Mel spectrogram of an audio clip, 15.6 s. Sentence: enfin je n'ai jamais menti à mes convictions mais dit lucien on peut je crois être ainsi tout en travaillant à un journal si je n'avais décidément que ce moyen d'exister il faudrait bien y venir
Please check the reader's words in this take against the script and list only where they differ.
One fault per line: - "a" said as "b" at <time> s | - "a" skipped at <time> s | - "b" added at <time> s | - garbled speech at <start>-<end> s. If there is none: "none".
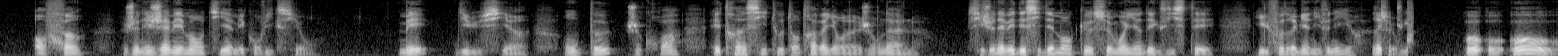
- garbled speech at 13.7-14.1 s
